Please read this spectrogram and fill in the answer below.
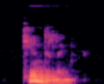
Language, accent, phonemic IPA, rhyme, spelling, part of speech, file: English, Southern England, /ˈkɪnd.lɪŋ/, -ɪndlɪŋ, kindling, noun / adjective / verb, LL-Q1860 (eng)-kindling.wav
- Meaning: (noun) 1. Small pieces of wood and twigs used to start a fire 2. The act by which something is kindled; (adjective) Illuminated, lit; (verb) present participle and gerund of kindle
